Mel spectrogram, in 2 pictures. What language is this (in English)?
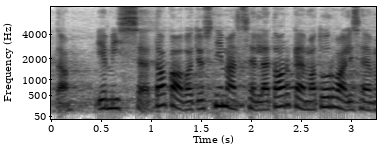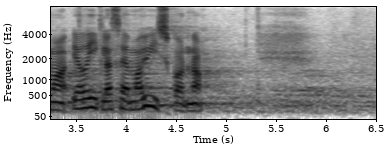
Estonian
